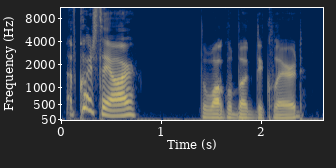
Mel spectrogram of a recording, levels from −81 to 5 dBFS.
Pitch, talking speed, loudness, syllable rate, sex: 135 Hz, 185 wpm, -19 LUFS, 7.4 syllables/s, male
